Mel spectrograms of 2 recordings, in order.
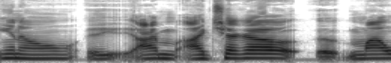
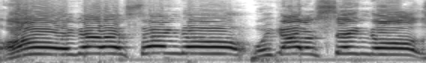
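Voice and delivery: mock yell. Park attendants announcing a lone rider to everyone, mock yell. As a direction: imitate a yell carrying down the line. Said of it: "generally they yell".

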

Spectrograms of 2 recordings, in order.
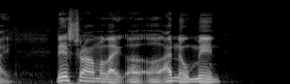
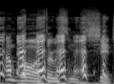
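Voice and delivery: put-on high, slow, louder whiny child voice; mock whine; 6 dB louder than usual. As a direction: whine it like a hurt kid.

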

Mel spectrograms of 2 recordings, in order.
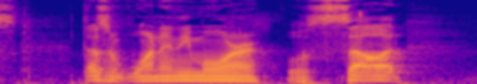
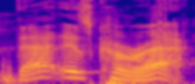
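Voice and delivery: announcer shout; 6 semitones higher, 6 dB louder than usual. Acted. Quizmaster announcing.

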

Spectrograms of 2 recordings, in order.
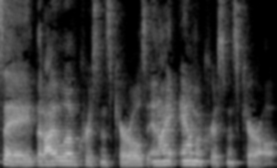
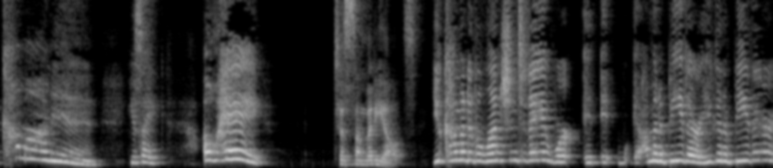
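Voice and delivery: high, bubbly host voice; mock overly cheerful doctor; cheery doctor; 10 semitones higher, 4 dB louder than usual. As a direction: gush like a party host.

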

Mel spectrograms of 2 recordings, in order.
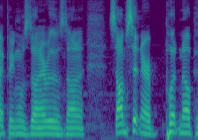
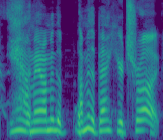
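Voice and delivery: half-laughing; 8 semitones higher, 5 dB louder than usual. Retold or imitated. Retelling call from truck bed.

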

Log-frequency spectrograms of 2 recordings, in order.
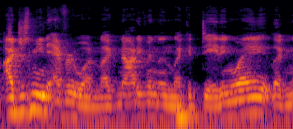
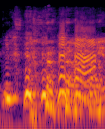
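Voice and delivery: high, loud burst of laughter; laughing; 7 dB louder than usual. Real, not acted. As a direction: laugh through the words. Laughing at her own line.

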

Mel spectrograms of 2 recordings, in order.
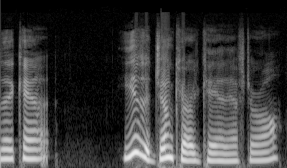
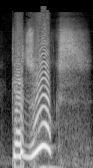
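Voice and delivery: high, loud cry of amazement; excited exclamation; 8 semitones higher, 7 dB louder than usual. Acted. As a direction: shout it out, thrilled by the find. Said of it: "exclaimed his father".

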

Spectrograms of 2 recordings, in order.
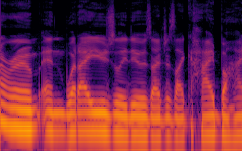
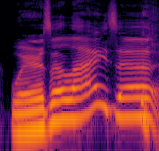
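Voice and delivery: playful seeker call; 8 semitones higher, 5 dB louder, much slower than usual. Retold or imitated. Dad calling in hide and seek.

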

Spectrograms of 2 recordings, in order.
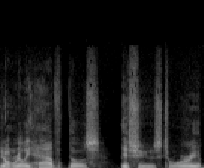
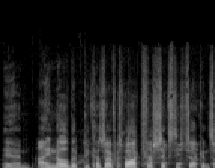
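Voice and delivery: ordinary talk

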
